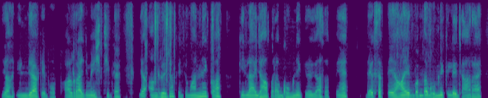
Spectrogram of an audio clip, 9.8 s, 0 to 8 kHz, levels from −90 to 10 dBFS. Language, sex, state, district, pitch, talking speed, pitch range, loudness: Hindi, male, Bihar, Jahanabad, 145 Hz, 220 wpm, 135-155 Hz, -29 LUFS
